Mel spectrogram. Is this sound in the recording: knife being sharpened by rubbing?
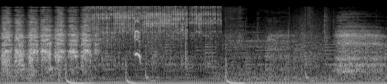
yes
